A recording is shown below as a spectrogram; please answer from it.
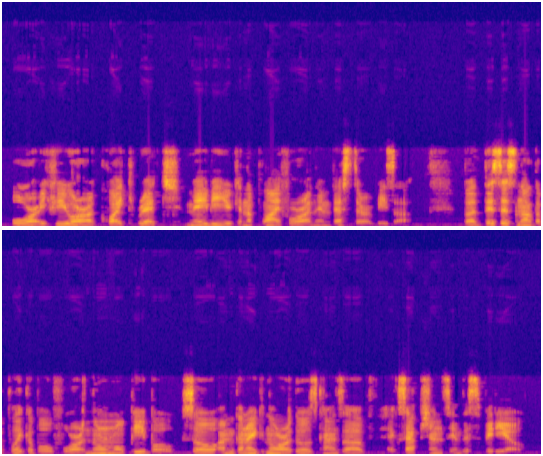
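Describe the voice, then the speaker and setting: A man with a Japanese accent talks at a moderate pace. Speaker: software engineer and YouTuber. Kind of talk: vlog explainer.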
